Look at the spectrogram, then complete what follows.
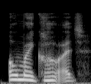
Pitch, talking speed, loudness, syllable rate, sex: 185 Hz, 195 wpm, -15 LUFS, 5.2 syllables/s, female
